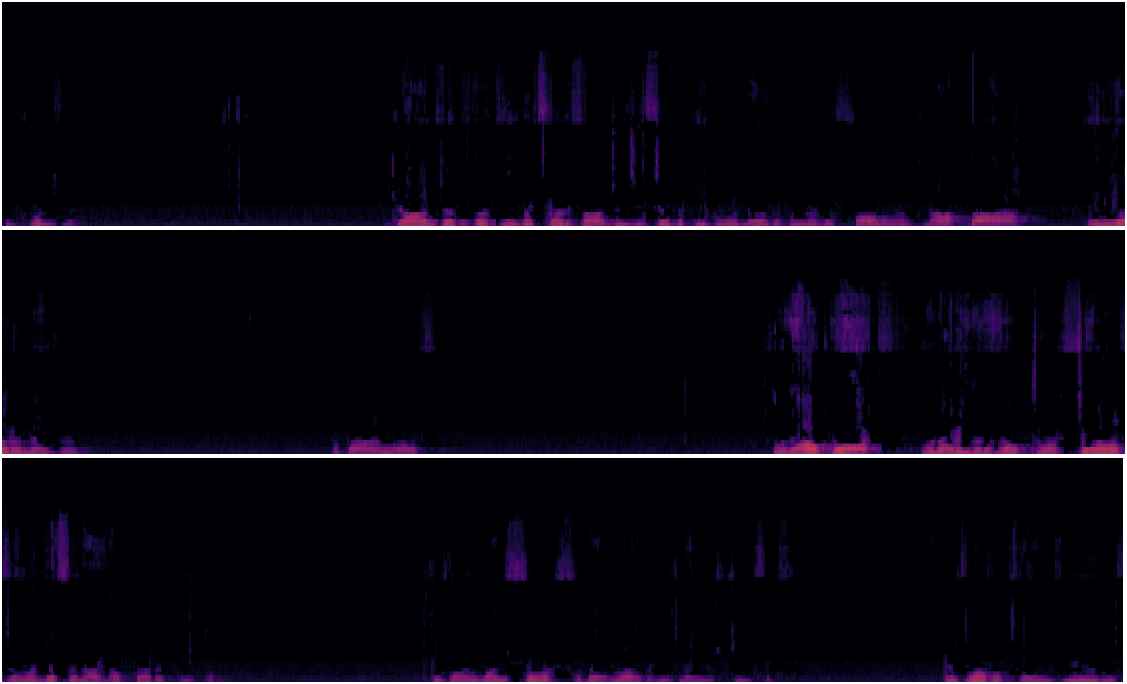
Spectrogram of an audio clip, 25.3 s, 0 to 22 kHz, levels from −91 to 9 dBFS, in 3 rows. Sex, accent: male, American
